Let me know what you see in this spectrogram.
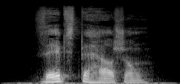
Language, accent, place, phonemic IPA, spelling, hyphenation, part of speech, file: German, Germany, Berlin, /ˈzɛlpstbəˌhɛʁʃʊŋ/, Selbstbeherrschung, Selbst‧be‧herr‧schung, noun, De-Selbstbeherrschung.ogg
- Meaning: self-control, composure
